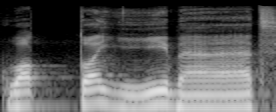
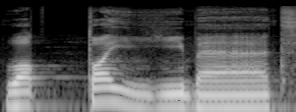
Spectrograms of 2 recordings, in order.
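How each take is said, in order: No difference in how they are said.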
